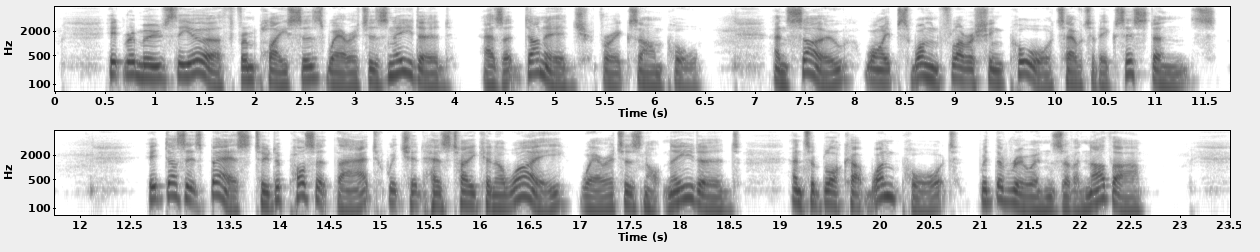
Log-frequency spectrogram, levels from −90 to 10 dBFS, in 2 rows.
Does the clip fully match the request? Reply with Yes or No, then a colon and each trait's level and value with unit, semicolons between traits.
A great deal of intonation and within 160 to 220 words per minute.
No: wide, 7.5 semitones; slow, 135 wpm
